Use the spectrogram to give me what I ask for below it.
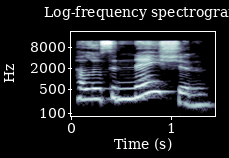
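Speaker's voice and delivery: hallucination with NA stressed; stress on NAY. Shown as a demonstration. Teacher demonstrating hallucination, stress on nay. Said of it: "we stress on nay".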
